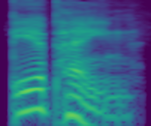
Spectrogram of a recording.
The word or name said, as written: ear pain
